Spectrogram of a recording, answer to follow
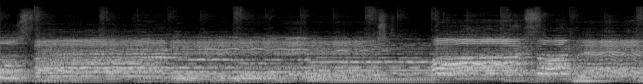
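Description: Choir singing a worship song with orchestra accompaniment, the sustained sung notes wavering with vibrato. A new, slightly louder phrase comes in about four seconds in.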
